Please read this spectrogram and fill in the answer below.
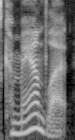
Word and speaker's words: cmdlet: A cmdlet, which is pronounced as commandlet, is a lightweight command used in PowerShell to perform a specific action or task.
